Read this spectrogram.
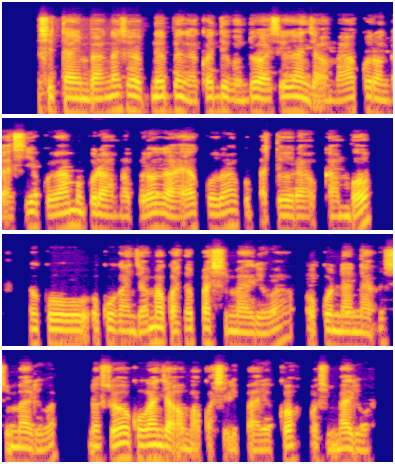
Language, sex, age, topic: Oshiwambo, male, 18-24, finance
